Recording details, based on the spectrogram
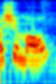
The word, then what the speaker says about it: Shimon: O japonês fala Shimon, se escreve Simon. Eu não sei se eu devo falar Simon ou Simon. O que eu devo falar? Ele fala Shimon.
